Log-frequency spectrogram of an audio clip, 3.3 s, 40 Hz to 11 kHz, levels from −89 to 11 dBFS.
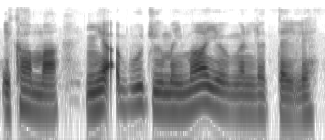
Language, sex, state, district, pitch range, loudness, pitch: Wancho, male, Arunachal Pradesh, Longding, 125-150 Hz, -19 LUFS, 135 Hz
